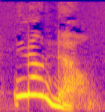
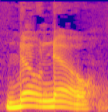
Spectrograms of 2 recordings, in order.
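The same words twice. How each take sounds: First: Very high, cooing "no, no"; gentle playful tone. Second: Flat-out correcting, no sweetness; stern original tone. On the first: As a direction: sing it sweetly to a baby. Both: Shown as a demonstration. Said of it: "same words said differently".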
